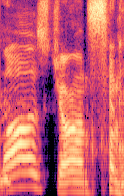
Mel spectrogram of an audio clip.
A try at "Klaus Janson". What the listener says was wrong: Klaus Janson. It's an A. Janson. Yeah, Klaus Janson. You really thought it was Janson? Klaus Janson.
